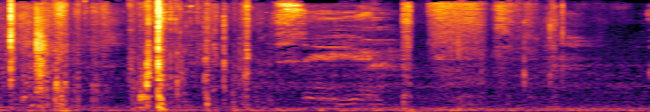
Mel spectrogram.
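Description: Damp cardboard boxes being shifted and handled: a few scrapes and knocks in the first couple of seconds, the loudest about one and a half seconds in, then quieter rustling.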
